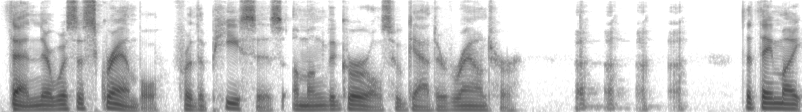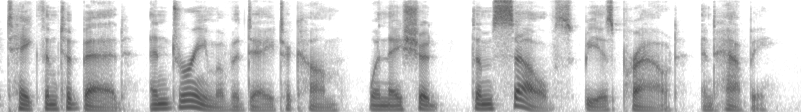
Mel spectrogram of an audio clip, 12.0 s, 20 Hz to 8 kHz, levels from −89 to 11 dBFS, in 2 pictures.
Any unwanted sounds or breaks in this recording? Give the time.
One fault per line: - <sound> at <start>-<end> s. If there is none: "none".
- laugh at 4.3-5.2 s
